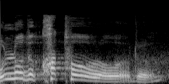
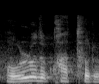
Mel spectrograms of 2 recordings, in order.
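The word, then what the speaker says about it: allroad quattro: 아주 유명하죠 어 으 올로드 쿼터 로 라고 한 발음이 좀 션 찾는 올로드 콰트로 음 올로드 콰트로 라고 하는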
